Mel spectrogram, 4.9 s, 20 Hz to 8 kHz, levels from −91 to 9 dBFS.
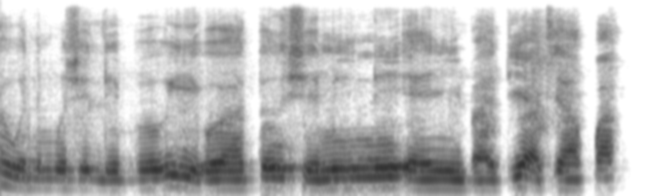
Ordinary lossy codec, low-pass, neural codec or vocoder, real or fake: none; 7.2 kHz; none; real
